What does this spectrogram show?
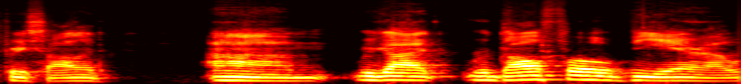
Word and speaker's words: Vieira: We got Rodolfo Vieira, which is definitely not pronounced with the R, but I struggle with those Brazilian names, taking on Andre Petroski.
